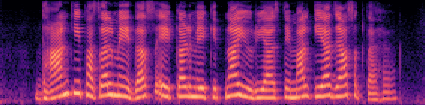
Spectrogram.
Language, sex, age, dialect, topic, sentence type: Hindi, female, 41-45, Garhwali, agriculture, question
